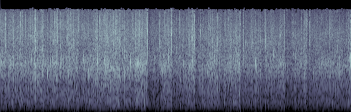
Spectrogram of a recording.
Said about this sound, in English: And we would all like to just give You a round of applause and tell You we love You, God. We love You.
